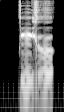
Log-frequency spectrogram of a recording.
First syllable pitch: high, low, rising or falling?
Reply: low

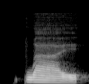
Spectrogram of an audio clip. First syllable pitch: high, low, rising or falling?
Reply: falling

